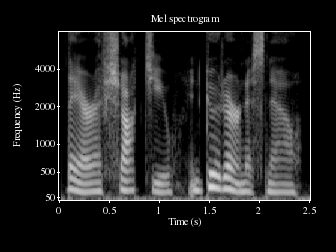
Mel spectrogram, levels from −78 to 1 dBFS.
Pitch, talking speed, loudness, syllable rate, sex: 165 Hz, 190 wpm, -18 LUFS, 5.4 syllables/s, female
